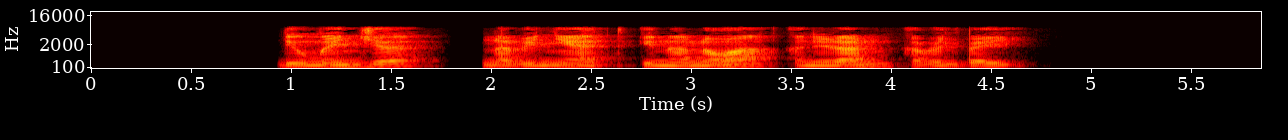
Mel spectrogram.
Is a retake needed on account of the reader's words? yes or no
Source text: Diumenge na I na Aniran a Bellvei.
yes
